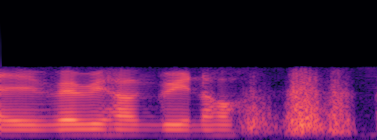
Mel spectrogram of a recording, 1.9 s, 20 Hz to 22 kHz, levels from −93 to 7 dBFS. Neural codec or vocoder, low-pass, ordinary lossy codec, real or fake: none; 3.6 kHz; none; real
